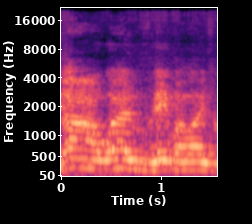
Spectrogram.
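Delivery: a mild mock yell of self-pity; mock drunk scream. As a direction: yell it like a miserable drunk, but only half-hearted. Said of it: "just screaming at the top of my lungs".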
